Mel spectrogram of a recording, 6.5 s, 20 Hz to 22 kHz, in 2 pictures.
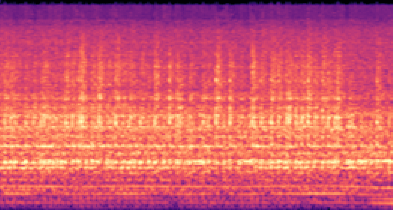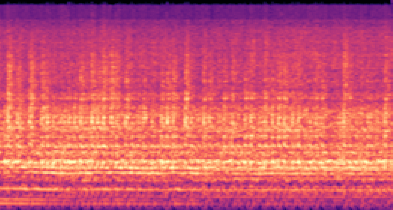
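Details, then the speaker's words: Freshly rebuilt Sea-Doo XP 720 two-stroke, driveway run on flush hose, pump disconnected: loud busy idle, steady buzz with slight pitch sag midway, runs on evenly without misfire; normal idle. "But she's just idling, purring along, man"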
